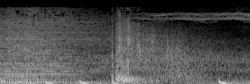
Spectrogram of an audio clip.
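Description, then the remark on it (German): A double-barrelled shotgun fires: a few heavy, booming shots at irregular intervals, one with a sharper crack, over a steady rushing background. No one speaks. “Er hob die doppelläufige Flinte an, richtete sie auf den Rücken seines Freundes und drückte ab.”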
